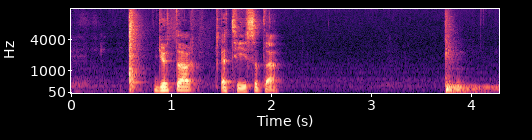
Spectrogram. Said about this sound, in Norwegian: Det var lyden av en Death Trooper og en hånd som traff den.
